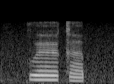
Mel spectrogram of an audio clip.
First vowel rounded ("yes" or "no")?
yes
